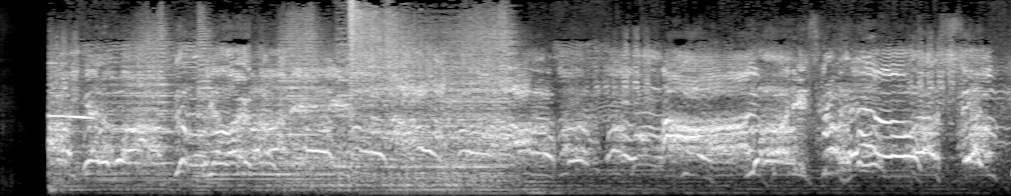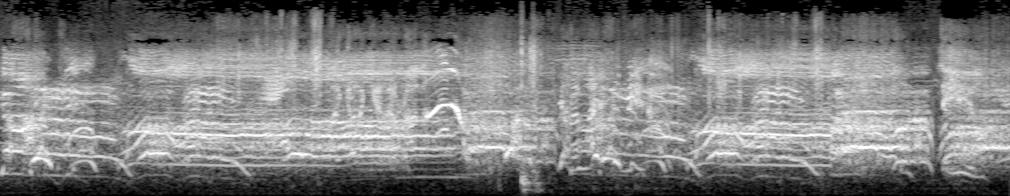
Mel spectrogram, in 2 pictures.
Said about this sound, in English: and they're screaming and yelling.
